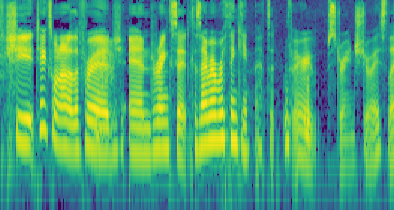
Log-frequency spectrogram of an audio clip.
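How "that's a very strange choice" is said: hushed aside. Retold or imitated. Retelling own reaction to film.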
